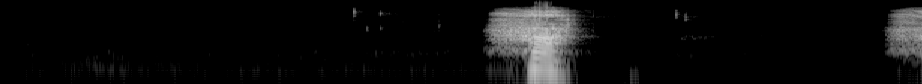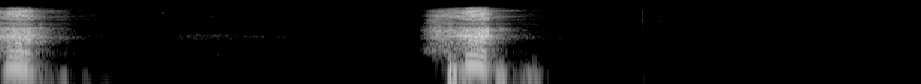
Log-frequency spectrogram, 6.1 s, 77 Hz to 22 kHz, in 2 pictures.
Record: {"exhalation_length": "6.1 s", "exhalation_amplitude": 32767, "exhalation_signal_mean_std_ratio": 0.22, "survey_phase": "beta (2021-08-13 to 2022-03-07)", "age": "45-64", "gender": "Female", "wearing_mask": "No", "symptom_cough_any": true, "symptom_runny_or_blocked_nose": true, "symptom_shortness_of_breath": true, "symptom_sore_throat": true, "symptom_fatigue": true, "symptom_headache": true, "symptom_change_to_sense_of_smell_or_taste": true, "symptom_loss_of_taste": true, "symptom_onset": "3 days", "smoker_status": "Never smoked", "respiratory_condition_asthma": true, "respiratory_condition_other": false, "recruitment_source": "Test and Trace", "submission_delay": "2 days", "covid_test_result": "Positive", "covid_test_method": "RT-qPCR", "covid_ct_value": 15.1, "covid_ct_gene": "S gene", "covid_ct_mean": 15.4, "covid_viral_load": "8800000 copies/ml", "covid_viral_load_category": "High viral load (>1M copies/ml)"}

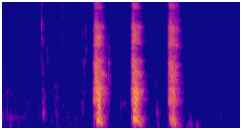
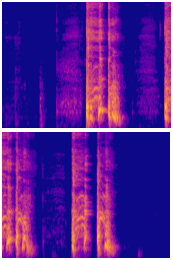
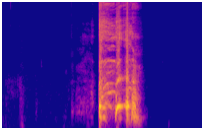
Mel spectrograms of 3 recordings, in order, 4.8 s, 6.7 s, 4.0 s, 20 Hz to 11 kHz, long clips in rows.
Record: {"exhalation_length": "4.8 s", "exhalation_amplitude": 32766, "exhalation_signal_mean_std_ratio": 0.23, "three_cough_length": "6.7 s", "three_cough_amplitude": 32768, "three_cough_signal_mean_std_ratio": 0.37, "cough_length": "4.0 s", "cough_amplitude": 32768, "cough_signal_mean_std_ratio": 0.32, "survey_phase": "beta (2021-08-13 to 2022-03-07)", "age": "45-64", "gender": "Male", "wearing_mask": "No", "symptom_none": true, "smoker_status": "Ex-smoker", "respiratory_condition_asthma": false, "respiratory_condition_other": false, "recruitment_source": "REACT", "submission_delay": "12 days", "covid_test_result": "Negative", "covid_test_method": "RT-qPCR"}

